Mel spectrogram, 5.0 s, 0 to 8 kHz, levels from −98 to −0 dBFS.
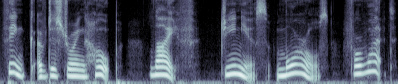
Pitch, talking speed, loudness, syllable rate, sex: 230 Hz, 95 wpm, -17 LUFS, 3.1 syllables/s, female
